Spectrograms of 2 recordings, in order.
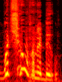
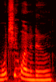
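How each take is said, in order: First: Loud retort with a laugh in it; louder, incredulous comeback; throwing the question back. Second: Soft, understated imitation of him; quiet deflecting question. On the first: Retold or imitated. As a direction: fire it back, stressing YOU. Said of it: "I'm like". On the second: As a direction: hand the question over quietly. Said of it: "He like".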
